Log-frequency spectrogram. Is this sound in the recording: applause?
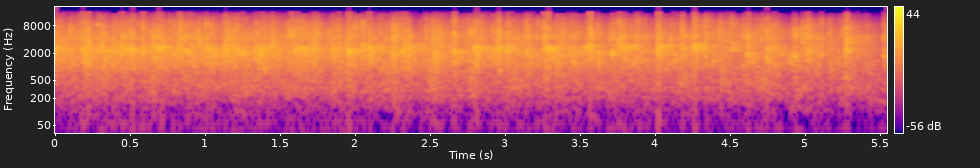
yes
